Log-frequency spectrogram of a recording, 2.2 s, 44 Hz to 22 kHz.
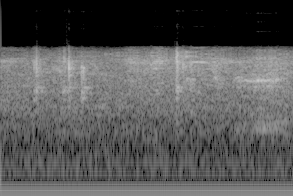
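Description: A few faint, irregular clicks from the KY-68's spring-loaded variable storage selector toggle switch being worked by hand, over a steady background hiss.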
